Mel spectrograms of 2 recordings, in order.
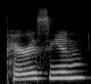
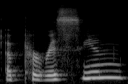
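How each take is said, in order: First: "Parisian" as PAIR-iss-ee-un, higher; unsure high-pitched stab at "Parisian"; trying a pronunciation. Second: Slow "Parisian" with a hissed s; trying a pronunciation. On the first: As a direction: say "Parisian" starting like pair, with an s in the middle. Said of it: "I don't know". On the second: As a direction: say "Parisian" slowly as puh-RISS-ee-un. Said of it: "I'd say it in French". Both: Shown as a demonstration.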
